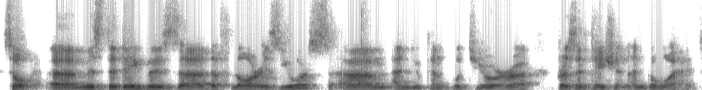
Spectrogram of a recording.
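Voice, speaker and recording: A man's voice: medium pitch, measured pace. Hesitant man moderating a webinar. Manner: hesitant, many fillers. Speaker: session moderator. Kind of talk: formal webinar remarks. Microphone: video call. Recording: dull lo-fi video call audio.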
